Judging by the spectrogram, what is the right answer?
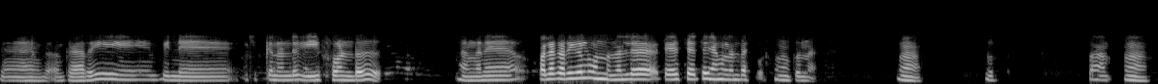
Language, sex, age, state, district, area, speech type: Malayalam, female, 60+, Kerala, Thiruvananthapuram, urban, conversation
